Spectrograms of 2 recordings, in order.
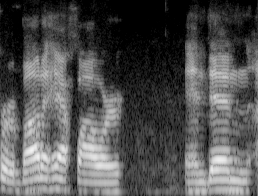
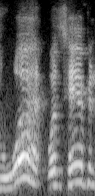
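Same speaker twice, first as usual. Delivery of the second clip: mock alarmed, startled, frightened, pitched up; 8 semitones higher than usual. Retelling the driver's reaction after the speaker screamed to stop the truck, imitating someone frightened. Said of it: "I scared the heck out of her".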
